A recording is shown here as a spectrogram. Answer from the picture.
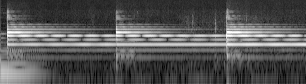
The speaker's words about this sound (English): The University of Detroit presents Ask the Professor. The University Tower Chimes, ringing another session of Ask the Professor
